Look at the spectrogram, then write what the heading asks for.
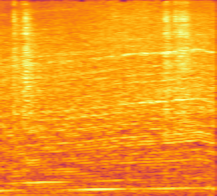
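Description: Gillet Vertigo race car engine in the Project Motor Racing N-GT sim: a steady mid-pitched drone that swells and rises briefly in revs around the middle, continuous and fairly loud, with no voices.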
